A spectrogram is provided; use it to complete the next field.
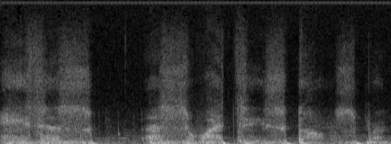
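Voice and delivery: unhurried whisper. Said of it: "what if we whisper".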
